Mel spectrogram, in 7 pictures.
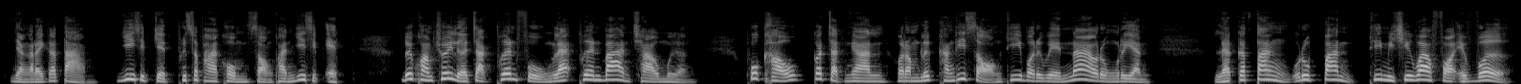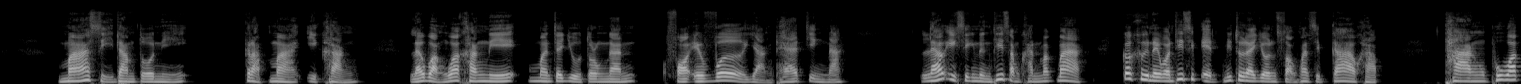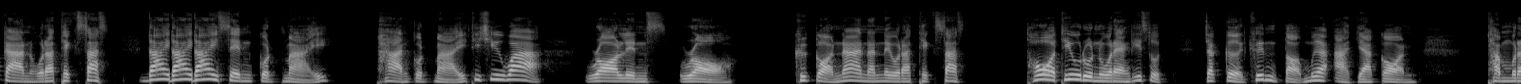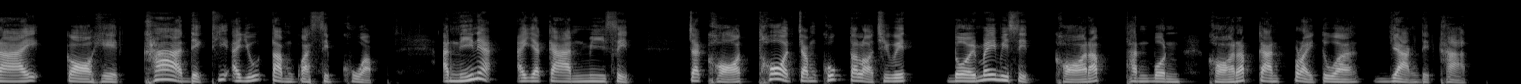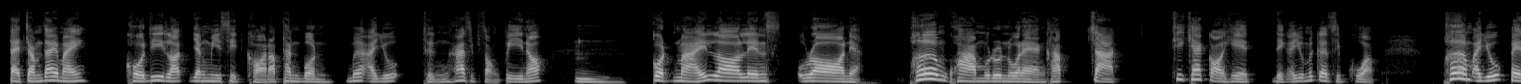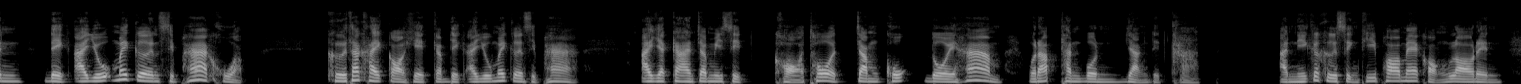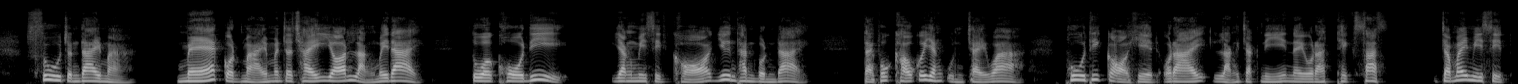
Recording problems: audio stuttering; at 32 s

